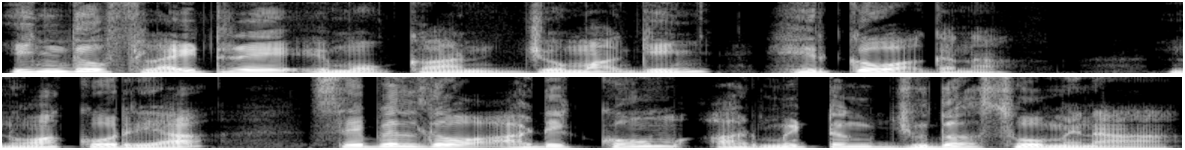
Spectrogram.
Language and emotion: Santali, disgusted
